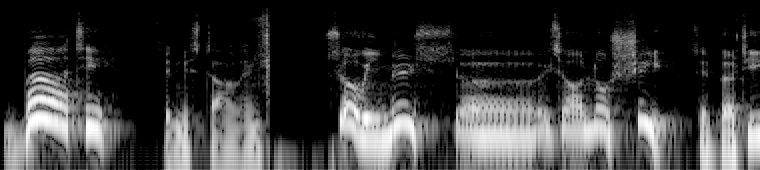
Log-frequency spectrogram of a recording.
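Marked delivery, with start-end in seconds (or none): 0.0-0.9 high, loud reproachful call; scolding teacher. A narrator's reading. 2.4-5.1 put-on high-pitched child making excuses; apologetic schoolboy. A narrator's reading.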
